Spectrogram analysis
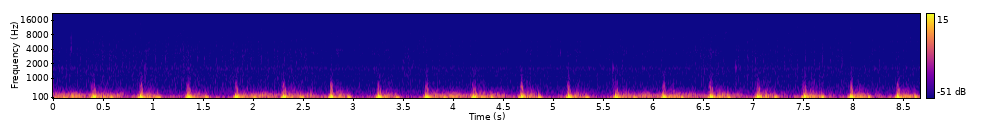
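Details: Irregular heart sounds caused by compression: fast heartbeat near 128/min with slightly uneven spacing between beats; arrhythmia.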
